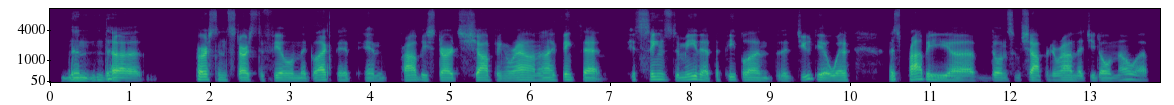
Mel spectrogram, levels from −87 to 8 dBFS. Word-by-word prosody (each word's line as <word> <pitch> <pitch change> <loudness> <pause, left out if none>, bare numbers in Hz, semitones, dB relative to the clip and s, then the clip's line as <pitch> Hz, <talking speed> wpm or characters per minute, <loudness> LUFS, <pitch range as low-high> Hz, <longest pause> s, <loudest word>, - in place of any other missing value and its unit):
then 105 +1 -2
the 100 -2 +4 0.7
person 120 -3 +4
starts 105 0 +3
to 95 - -15
feel 100 0 -1
neglected, 105 +2 0 0.2
and 100 -1 -8 0.2
probably 110 +1 +1
starts 105 0 +1
shopping 105 -2 +1
around, 105 +1 +1
and 105 - -2
I 105 0 +1
think 125 -2 0
that 100 -1 +3 0.4
it - - -11
seems 130 -3 -1
to 110 - -6
me 125 +6 +1
that - - -1
the - - -11
people 120 -2 -3
and 100 -3 -3
that 95 -1 -8
you 130 +6 -2
deal 155 - +1
with 100 +1 -1 0.5
is - - -3
probably, 100 -1 +3
uh, 100 -1 +2 0.2
doing 105 -2 0
some 100 0 -18
shopping 105 0 +3
around 105 +1 0
that 95 +1 -6
you 105 - -9
don't 100 0 -1
know 120 +2 -4
of - - -7
105 Hz, 175 wpm, -26 LUFS, 100-110 Hz, 0.7 s, the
